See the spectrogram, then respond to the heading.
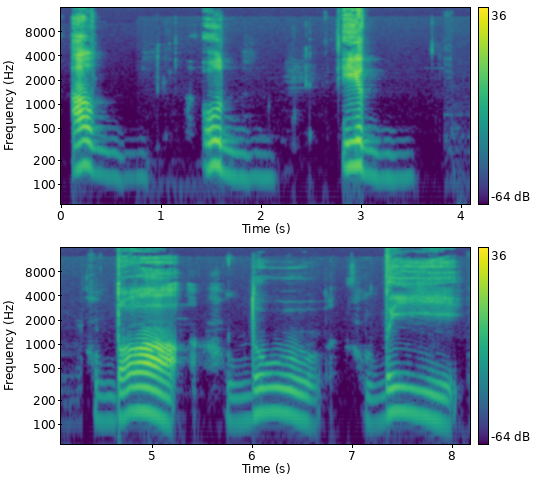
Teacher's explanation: As for the letter Dad, it has jahr, rakhawa and istitala.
